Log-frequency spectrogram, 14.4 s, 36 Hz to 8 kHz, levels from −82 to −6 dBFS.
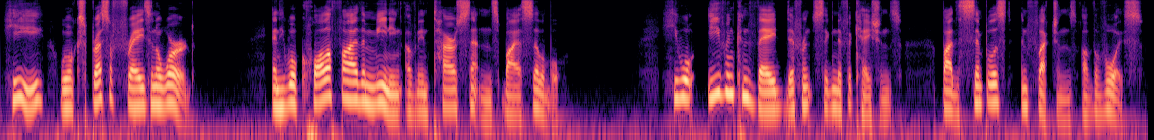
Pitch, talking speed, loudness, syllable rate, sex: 120 Hz, 140 wpm, -20 LUFS, 5.1 syllables/s, male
